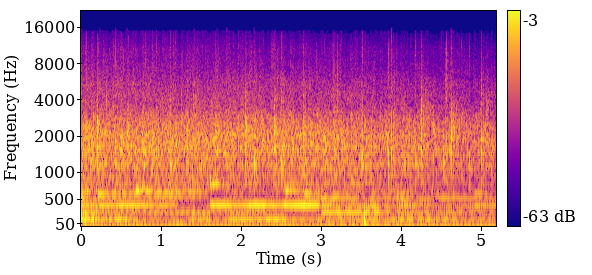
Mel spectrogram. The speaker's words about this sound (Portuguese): Vamos aplaudir a Jesus então.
